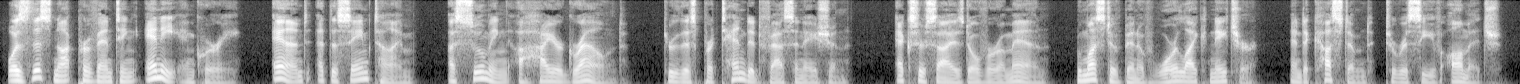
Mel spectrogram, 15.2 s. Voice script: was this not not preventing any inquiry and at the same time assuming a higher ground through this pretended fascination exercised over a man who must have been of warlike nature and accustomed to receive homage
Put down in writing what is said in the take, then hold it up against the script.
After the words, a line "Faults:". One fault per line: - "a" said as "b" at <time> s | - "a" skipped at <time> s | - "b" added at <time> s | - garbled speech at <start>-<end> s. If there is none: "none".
was this not preventing any inquiry and at the same time assuming a higher ground through this pretended fascination exercised over a man who must have been of warlike nature and accustomed to receive homage
Faults:
- "not" skipped at 0.8 s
